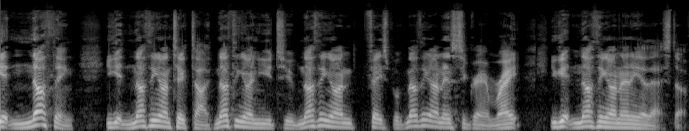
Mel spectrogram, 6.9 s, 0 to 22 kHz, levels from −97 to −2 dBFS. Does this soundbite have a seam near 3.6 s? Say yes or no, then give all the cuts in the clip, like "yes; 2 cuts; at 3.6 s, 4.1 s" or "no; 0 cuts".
no; 1 cut; at 5.4 s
